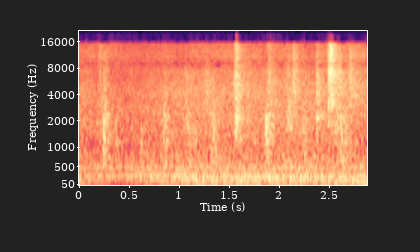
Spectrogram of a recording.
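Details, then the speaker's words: 3-year-old Maytag large-capacity electric dryer tumbling a full load of clothes: quiet, steady motor hum with soft, irregular tumbling and no squeal, scrape, banging or shaking; normal, smooth, stable operation. "Toss that in there and hit go. We can see it's nice and stable, it's smooth, there's no weird noises or shakes or anything like that."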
